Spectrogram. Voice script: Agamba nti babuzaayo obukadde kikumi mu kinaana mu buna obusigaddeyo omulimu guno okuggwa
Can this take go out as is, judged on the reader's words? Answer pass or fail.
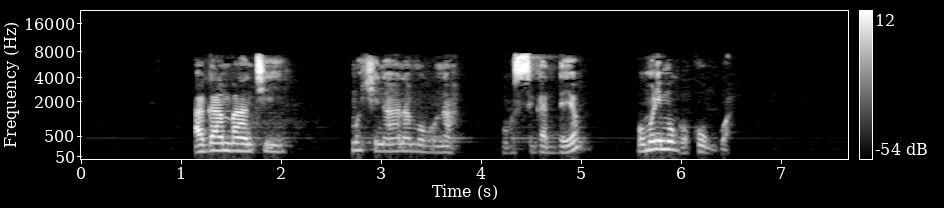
fail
